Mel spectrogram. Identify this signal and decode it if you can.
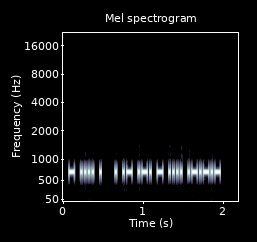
Morse code, heard as a keyed tone, about 50 wpm, 700 Hz. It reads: THE EARTH.
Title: Sentences from Top 1000 Words - Review Part 3 - 50wpm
